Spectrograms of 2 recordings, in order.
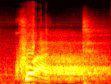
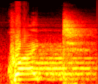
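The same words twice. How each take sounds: First: কোয়াট with a short -at ending, kwat; quiet with at. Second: কোয়াইট with a clear -ait ending, kwait; quiet with ait. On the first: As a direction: clip কোয়াট to a flat at. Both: Shown as a demonstration. Teacher contrasting কোয়াইট and কোয়াট for pupils. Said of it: "ভালো করে খেয়াল করো".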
